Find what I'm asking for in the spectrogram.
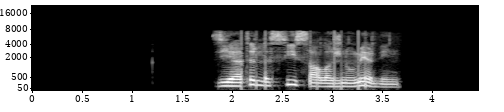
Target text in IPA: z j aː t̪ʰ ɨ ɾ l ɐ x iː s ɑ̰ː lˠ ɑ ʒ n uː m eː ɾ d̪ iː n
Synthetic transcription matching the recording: z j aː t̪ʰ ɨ ɾ l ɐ s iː s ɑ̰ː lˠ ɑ ʒ n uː m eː ɾ d̪ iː n

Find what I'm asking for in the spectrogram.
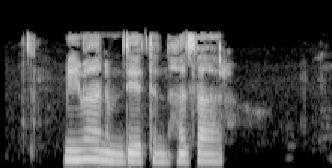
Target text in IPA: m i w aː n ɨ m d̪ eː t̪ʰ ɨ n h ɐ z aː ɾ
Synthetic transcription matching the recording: m iː w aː n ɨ m d̪ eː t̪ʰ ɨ n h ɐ z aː ɾ

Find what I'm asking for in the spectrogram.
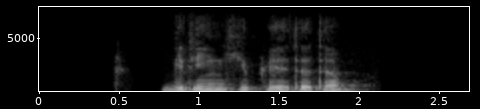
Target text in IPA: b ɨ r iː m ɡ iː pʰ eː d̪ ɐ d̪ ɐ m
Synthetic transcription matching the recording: ɡ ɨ ɾ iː ŋ ɡ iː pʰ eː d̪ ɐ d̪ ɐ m

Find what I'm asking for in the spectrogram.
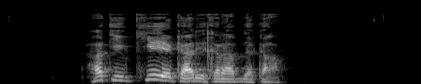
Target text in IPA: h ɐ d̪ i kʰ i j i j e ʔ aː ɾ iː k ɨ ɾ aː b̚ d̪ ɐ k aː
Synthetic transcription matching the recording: h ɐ t̪ i kʰ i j e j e k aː ɾ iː x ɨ ɾ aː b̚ d̪ ɐ k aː

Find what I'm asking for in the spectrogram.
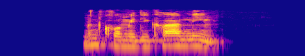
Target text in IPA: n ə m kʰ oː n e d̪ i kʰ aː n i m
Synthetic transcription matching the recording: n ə n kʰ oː m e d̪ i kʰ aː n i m

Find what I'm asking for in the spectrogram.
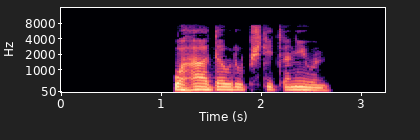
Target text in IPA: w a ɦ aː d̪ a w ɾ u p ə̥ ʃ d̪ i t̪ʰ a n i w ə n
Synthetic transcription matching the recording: w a ɦ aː d̪ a w ɾ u p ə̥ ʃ t̪ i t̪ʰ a n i w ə n

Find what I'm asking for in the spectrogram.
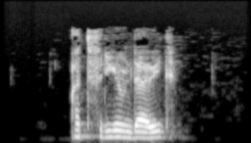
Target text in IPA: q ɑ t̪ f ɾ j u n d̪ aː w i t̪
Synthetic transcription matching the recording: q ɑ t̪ f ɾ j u m d̪ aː w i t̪

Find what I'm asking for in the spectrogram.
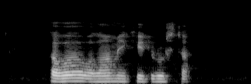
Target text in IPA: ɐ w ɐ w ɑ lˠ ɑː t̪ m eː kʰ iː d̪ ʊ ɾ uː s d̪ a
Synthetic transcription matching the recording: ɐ w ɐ w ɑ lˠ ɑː m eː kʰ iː d̪ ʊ ɾ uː s t̪ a

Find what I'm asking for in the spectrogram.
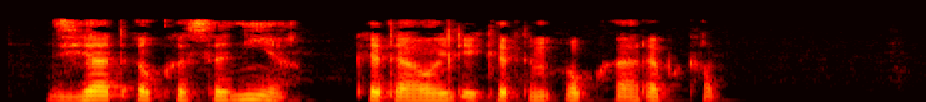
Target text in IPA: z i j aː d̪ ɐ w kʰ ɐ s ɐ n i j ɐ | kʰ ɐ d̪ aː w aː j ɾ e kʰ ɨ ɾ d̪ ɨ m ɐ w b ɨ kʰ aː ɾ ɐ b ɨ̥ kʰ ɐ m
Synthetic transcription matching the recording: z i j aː d̪ ɐ w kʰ ɐ s ɐ n i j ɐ | kʰ ɐ d̪ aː w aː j l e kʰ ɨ ɾ d̪ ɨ m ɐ w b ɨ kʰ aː ɾ ɐ b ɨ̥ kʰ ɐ m

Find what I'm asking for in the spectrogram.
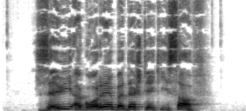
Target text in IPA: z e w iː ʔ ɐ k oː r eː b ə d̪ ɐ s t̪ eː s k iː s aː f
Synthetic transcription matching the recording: z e w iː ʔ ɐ ɡ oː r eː b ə d̪ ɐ ʃ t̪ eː k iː s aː f

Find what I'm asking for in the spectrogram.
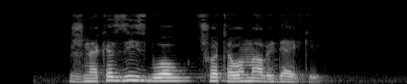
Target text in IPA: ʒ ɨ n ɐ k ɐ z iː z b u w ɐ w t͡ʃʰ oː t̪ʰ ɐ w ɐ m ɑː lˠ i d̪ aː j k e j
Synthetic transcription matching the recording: ʒ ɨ n ɐ k ɐ z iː z b u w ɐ w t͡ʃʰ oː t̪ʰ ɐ w ɐ m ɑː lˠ i d̪ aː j k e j

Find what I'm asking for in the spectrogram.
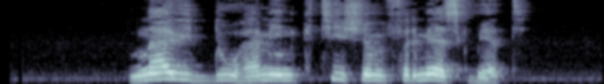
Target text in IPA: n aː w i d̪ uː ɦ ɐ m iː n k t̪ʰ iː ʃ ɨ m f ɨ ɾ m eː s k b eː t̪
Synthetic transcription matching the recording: n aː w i d̪ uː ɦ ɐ m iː n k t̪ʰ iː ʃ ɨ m f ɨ ɾ m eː s k b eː t̪

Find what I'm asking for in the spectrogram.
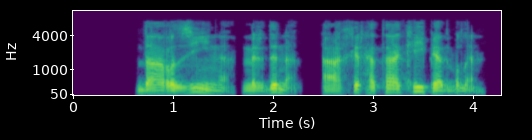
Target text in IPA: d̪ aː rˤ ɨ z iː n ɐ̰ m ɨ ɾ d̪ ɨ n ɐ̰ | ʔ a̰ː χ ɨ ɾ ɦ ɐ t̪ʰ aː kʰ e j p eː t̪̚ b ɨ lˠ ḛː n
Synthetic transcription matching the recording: d̪ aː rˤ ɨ z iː n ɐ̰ m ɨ ɾ d̪ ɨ n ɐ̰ | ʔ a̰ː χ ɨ ɾ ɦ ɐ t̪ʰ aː kʰ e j p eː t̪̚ b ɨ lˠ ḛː n

